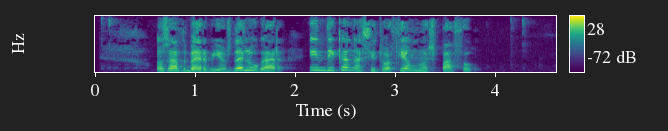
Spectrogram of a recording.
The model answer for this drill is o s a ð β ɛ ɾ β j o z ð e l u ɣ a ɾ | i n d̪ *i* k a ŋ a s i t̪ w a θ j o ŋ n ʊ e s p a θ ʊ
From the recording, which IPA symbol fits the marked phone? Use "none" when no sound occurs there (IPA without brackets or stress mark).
i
